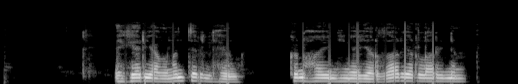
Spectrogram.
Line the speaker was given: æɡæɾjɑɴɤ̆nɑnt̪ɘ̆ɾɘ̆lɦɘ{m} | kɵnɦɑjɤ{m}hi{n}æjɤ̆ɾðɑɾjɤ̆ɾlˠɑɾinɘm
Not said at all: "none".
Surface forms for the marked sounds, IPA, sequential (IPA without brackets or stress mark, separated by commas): ŋ, n, ŋ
